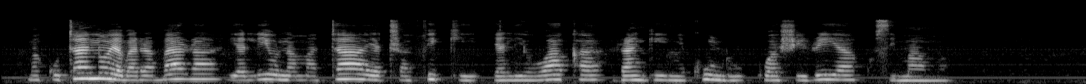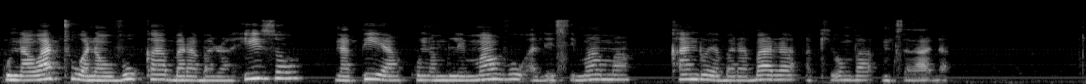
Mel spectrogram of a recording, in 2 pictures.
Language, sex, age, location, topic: Swahili, female, 25-35, Nairobi, government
